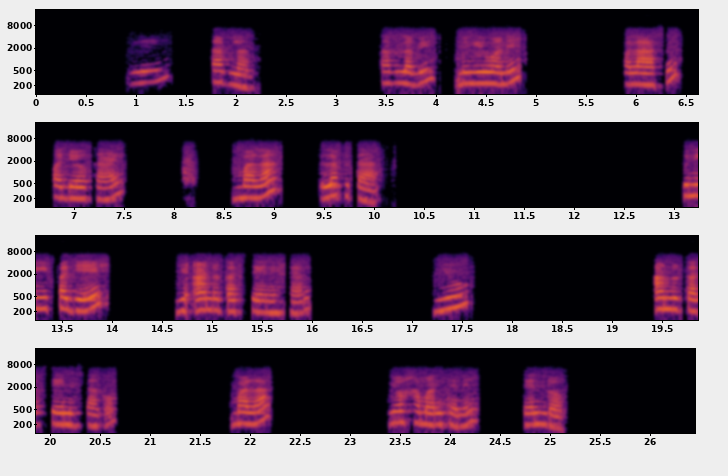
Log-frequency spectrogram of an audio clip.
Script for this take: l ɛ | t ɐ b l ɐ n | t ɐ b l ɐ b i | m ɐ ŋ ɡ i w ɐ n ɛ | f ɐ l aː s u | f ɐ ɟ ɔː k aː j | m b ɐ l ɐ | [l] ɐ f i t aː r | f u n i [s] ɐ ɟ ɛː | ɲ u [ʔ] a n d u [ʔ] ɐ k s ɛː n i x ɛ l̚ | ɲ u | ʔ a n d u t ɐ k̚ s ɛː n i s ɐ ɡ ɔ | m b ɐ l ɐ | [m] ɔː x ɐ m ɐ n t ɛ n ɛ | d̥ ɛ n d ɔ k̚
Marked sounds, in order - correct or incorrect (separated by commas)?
correct, incorrect, correct, incorrect, incorrect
